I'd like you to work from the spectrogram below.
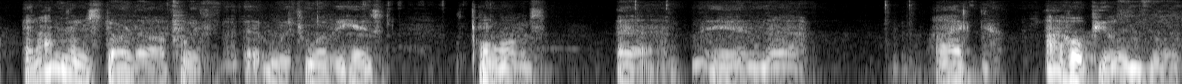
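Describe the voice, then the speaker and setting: In an American accent, a man talks at medium pitch with ordinary pitch variation and a somewhat breathy sound. His pace is very slow, with long, frequent pauses. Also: big swings in loudness. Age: 70s. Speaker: cowboy poet. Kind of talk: casual talk to camera. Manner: halting, many fillers.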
